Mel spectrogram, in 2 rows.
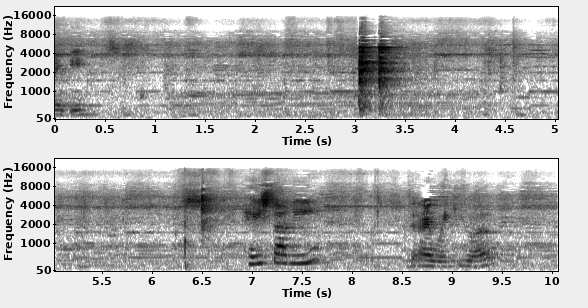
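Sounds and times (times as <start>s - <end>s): soft background music: 0.0s - 10.0s
kitchenware clanking: 2.9s - 3.8s.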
